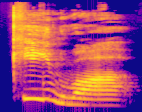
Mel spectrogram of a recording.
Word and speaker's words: quinoa: There are 2 different ways to pronounce this one. If you can get both, then double points to you. Quinoa, quinoa, or quinoa, quinoa. So 2 quite different ways there. Quinoa, which is more common, to be honest. Quinoa is definitely more common, but quinoa is also accepted.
